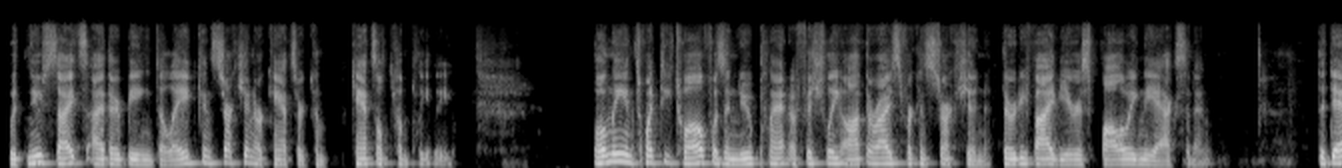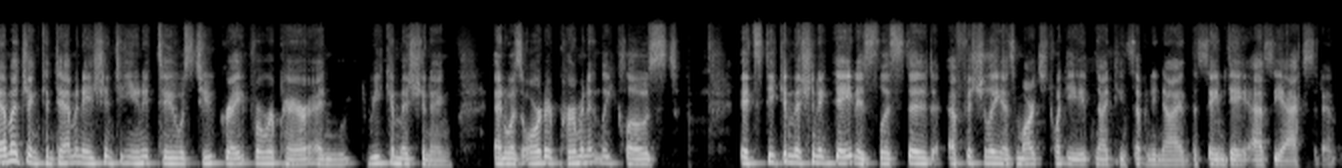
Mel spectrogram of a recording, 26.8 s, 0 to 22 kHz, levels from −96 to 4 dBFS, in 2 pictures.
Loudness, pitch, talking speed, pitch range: -24 LUFS, 125 Hz, 135 wpm, 115-135 Hz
